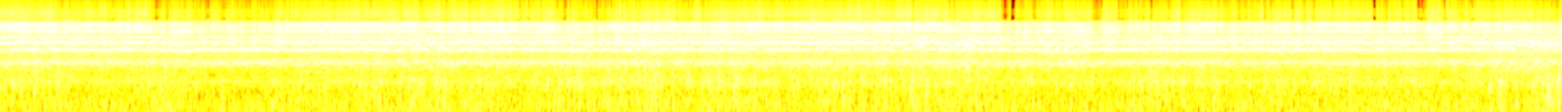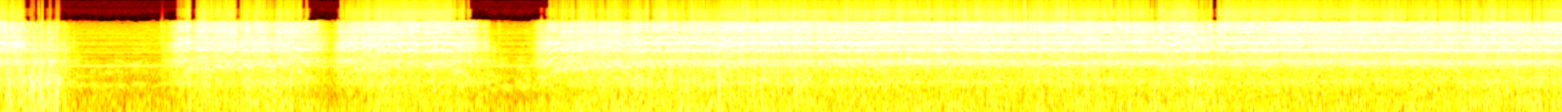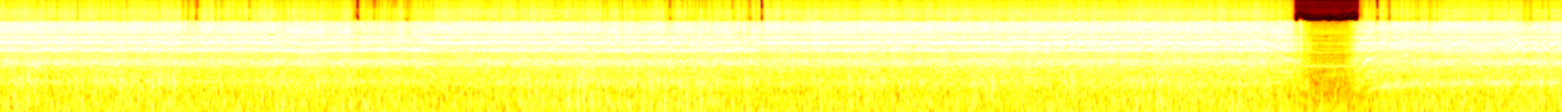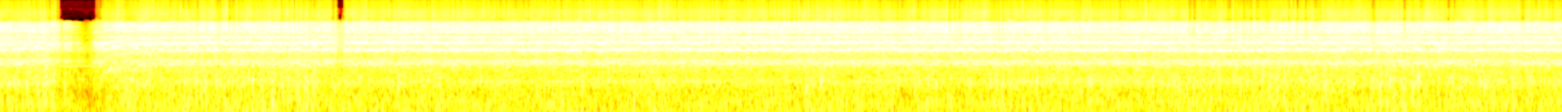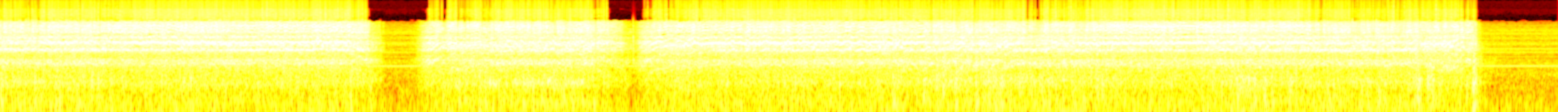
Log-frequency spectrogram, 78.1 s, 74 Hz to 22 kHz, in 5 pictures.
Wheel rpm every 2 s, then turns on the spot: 230, 230, 230, 230, 210, 220, 230, 200, 60, 140, 110, 210, 220, 240, 230, 230, 230, 230, 230, 220, 220, 200, 120, 160, 210, 230, 230, 230, 230, 230, 230, 230, 200, 130, 160, 210, 210, 220, 110.
none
